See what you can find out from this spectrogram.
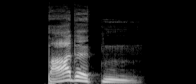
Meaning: inflection of baden: 1. first/third-person plural preterite 2. first/third-person plural subjunctive II
- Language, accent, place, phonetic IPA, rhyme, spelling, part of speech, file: German, Germany, Berlin, [ˈbaːdətn̩], -aːdətn̩, badeten, verb, De-badeten.ogg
